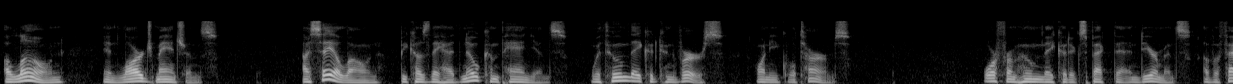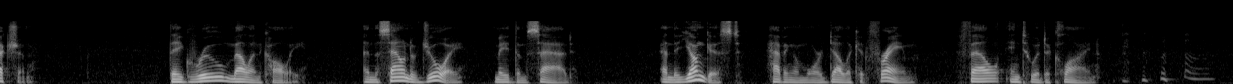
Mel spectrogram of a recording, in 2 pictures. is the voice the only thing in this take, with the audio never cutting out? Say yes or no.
no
